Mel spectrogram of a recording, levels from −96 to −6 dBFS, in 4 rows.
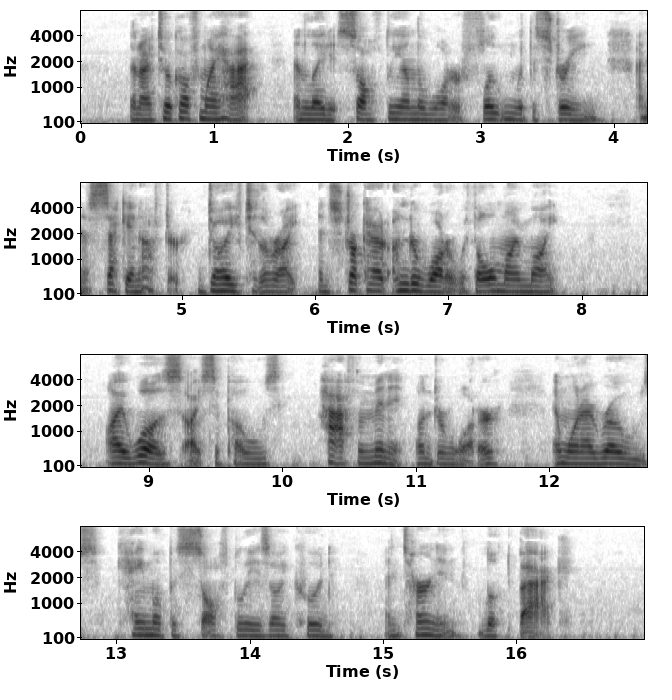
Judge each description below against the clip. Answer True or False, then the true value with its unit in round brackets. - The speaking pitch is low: False (155 Hz)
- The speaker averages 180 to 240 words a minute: True (205 wpm)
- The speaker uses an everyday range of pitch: False (1.9 semitones)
